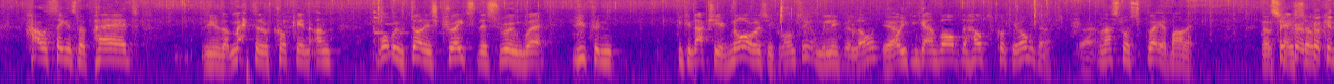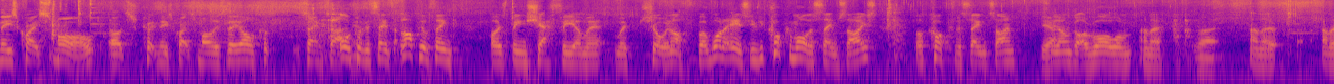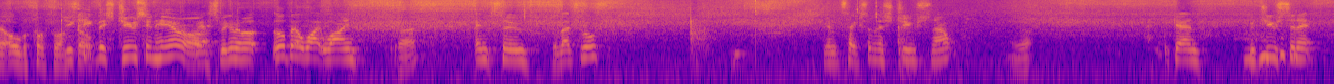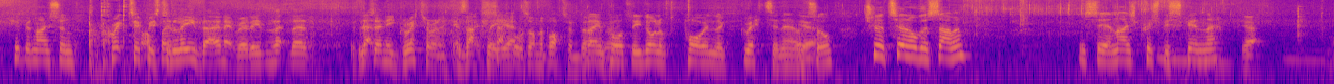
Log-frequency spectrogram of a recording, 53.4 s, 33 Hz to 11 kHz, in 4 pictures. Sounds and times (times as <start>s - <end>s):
Frying (food): 0.0s - 53.3s
Sizzle: 0.0s - 53.3s.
